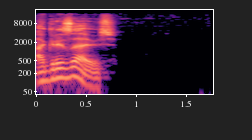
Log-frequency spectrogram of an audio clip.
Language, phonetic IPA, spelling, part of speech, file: Russian, [ɐɡrɨˈzajʉsʲ], огрызаюсь, verb, Ru-огрызаюсь.ogg
- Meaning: first-person singular present indicative imperfective of огрыза́ться (ogryzátʹsja)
